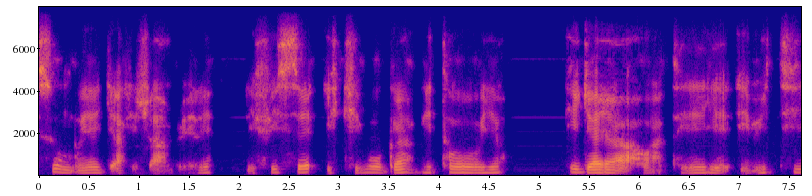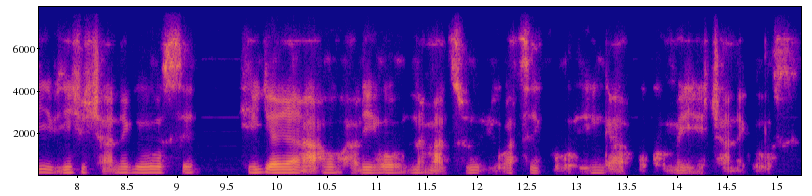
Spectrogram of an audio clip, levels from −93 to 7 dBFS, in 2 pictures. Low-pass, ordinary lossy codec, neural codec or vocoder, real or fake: 7.2 kHz; Opus, 32 kbps; vocoder, 22.05 kHz, 80 mel bands, HiFi-GAN; fake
